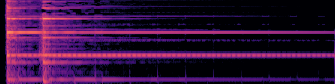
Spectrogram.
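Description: A bell chime sound effect struck twice in quick succession, then ringing with a clear tone that slowly fades. It is the notification-bell ding of a subscribe animation.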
